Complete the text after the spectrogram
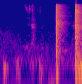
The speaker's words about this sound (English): So, okay. I am clapping because... it's true.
